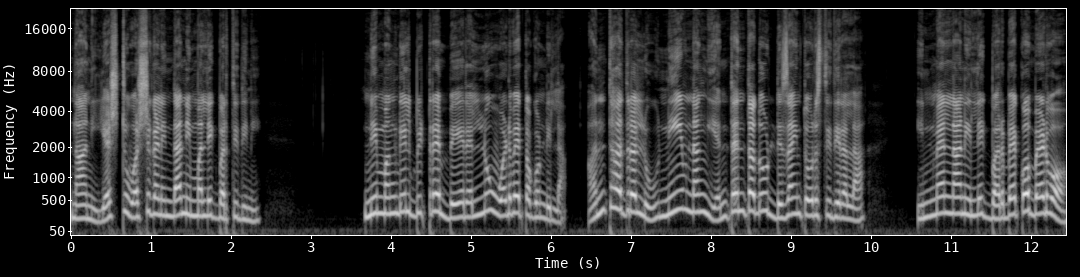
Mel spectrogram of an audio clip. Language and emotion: Kannada, angry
